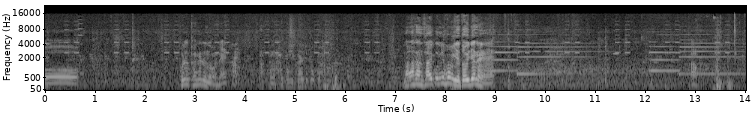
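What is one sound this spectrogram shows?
An electronic thermometer beeps.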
